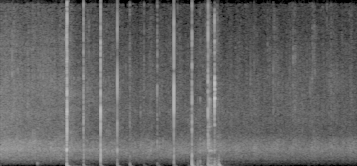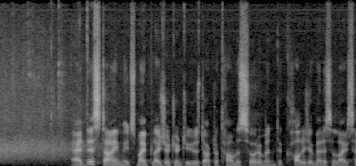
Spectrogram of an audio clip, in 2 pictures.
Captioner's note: applause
